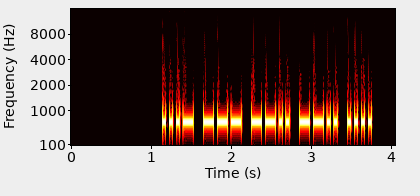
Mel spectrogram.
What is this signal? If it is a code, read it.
Morse code, heard as a keyed tone, about 28 wpm, 700 Hz. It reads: VOZZH
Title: Code Groups - 5 Letter:Numbers - 28wpm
